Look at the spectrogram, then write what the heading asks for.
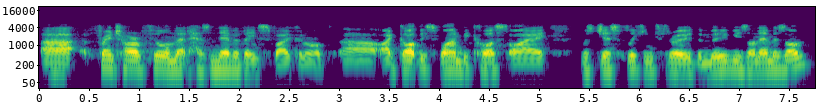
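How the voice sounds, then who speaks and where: A man's voice: medium pitch, steady tone, normal speed, no room sound. A man with a stuffy, congested voice, reviewing a film in a casual chatty way and repeating words for emphasis. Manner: conversational, doubles words for emphasis. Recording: dull, dry lo-fi home recording.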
